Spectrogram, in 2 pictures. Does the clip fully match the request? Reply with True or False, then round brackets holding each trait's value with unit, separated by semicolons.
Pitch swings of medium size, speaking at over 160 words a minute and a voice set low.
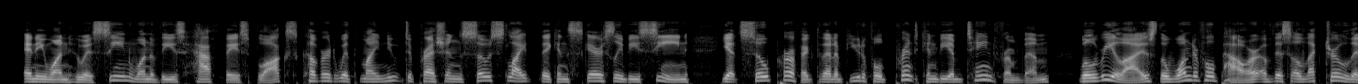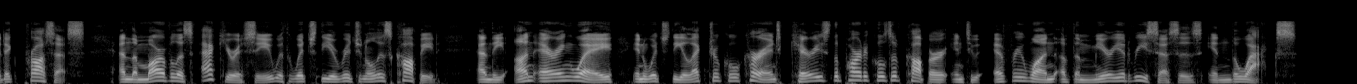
False (5.8 semitones; 170 wpm; 130 Hz)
